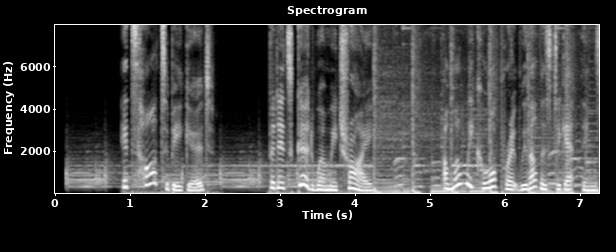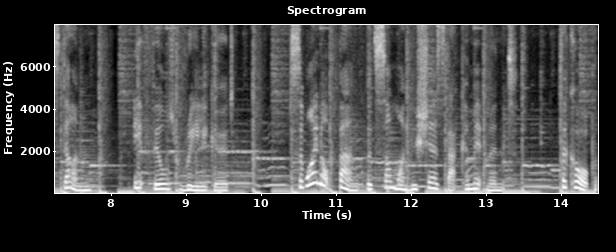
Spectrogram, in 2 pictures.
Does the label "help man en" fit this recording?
No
